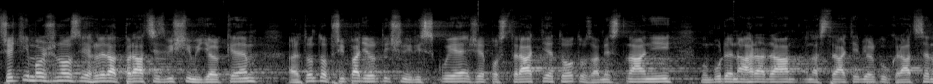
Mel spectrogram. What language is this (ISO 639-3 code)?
ces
